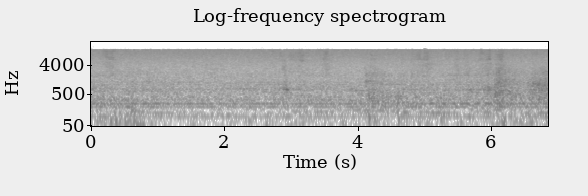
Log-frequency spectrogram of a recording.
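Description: A marker squeaks faintly on paper.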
